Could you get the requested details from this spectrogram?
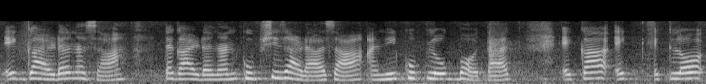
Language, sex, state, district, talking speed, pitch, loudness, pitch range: Konkani, female, Goa, North and South Goa, 145 wpm, 250 Hz, -15 LUFS, 225-270 Hz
